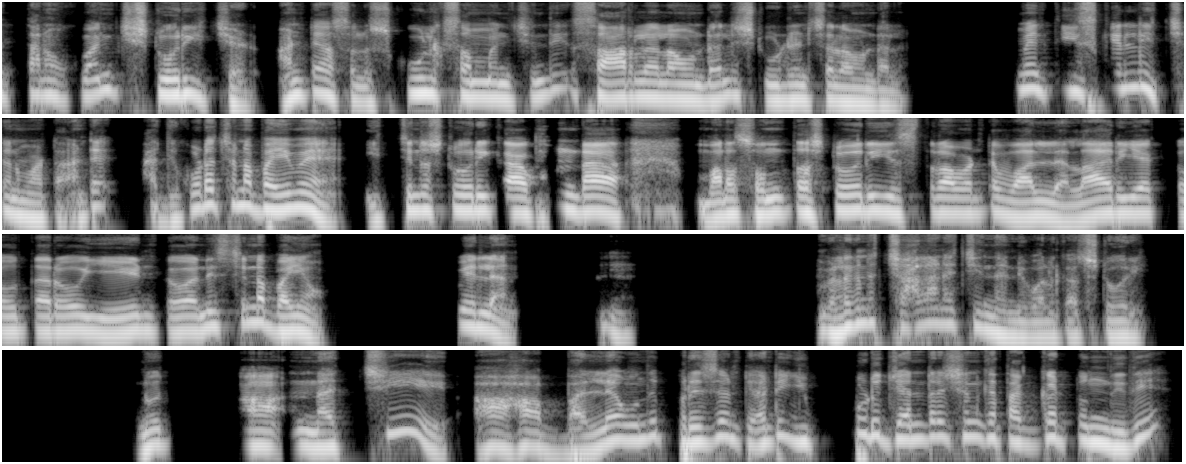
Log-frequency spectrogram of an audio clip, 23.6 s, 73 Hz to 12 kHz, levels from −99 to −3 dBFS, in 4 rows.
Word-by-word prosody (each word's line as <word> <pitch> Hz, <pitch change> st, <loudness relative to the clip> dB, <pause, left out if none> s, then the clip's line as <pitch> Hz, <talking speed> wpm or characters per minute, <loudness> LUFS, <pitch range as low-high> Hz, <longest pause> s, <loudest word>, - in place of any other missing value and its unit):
తను 175 Hz, -1 st, -2 dB
ఒక 140 Hz, -, -14 dB
మంచి 195 Hz, +2 st, -2 dB
స్టోరీ 180 Hz, 0 st, +4 dB
ఇచ్చాడు. 120 Hz, -7 st, -5 dB, 0.2 s
అంటే, 175 Hz, +3 st, +1 dB
అసలు 130 Hz, -4 st, -4 dB
స్కూలుకి 190 Hz, -2 st, +1 dB
సంబంధించింది 160 Hz, +3 st, -1 dB
సార్లెలా 155 Hz, -1 st, +3 dB
ఉండాలి? 140 Hz, +5 st, 0 dB
స్టూడెంట్స్ 140 Hz, -1 st, -1 dB
ఎలా 130 Hz, -, +1 dB
ఉండాలి? 105 Hz, -3 st, -5 dB, 0.6 s
మే 235 Hz, -, +2 dB
తీసుకెళ్ళి 235 Hz, +4 st, -2 dB
ఇచ్చాన్నమాట. 140 Hz, -8 st, -1 dB
అంటే 130 Hz, -, -2 dB, 0.3 s
అది 110 Hz, 0 st, -5 dB
కూడా 230 Hz, +4 st, +3 dB
చిన్న 225 Hz, -1 st, +3 dB
భయమే. 190 Hz, -1 st, +6 dB, 0.3 s
ఇచ్చిన 180 Hz, +10 st, 0 dB
స్టోరీ 175 Hz, -1 st, +3 dB
కాకుండా, 165 Hz, +3 st, +5 dB, 0.6 s
మన 135 Hz, -, +5 dB
సొంత 160 Hz, +2 st, +2 dB
స్టోరీ 180 Hz, +2 st, +3 dB
ఇస్తున్నామంటే 160 Hz, +1 st, 0 dB
వాళ్లెలా 135 Hz, -1 st, +3 dB
రియాక్ట్ 160 Hz, -1 st, 0 dB
అవుతారో, 145 Hz, 0 st, -1 dB, 0.2 s
ఏంటో, 145 Hz, 0 st, 0 dB
అనేసి 170 Hz, +3 st, -1 dB
చిన్న 215 Hz, 0 st, +2 dB
భయం. 140 Hz, -6 st, +3 dB, 0.7 s
వెళ్ళాను, 155 Hz, -, +2 dB, 0.4 s
హ్మ్. 120 Hz, -7 st, -8 dB, 1.0 s
వెళ్లగానే 195 Hz, +9 st, +1 dB
చాలా 195 Hz, +2 st, -1 dB
నచ్చిందండి 140 Hz, -, -2 dB
వాళ్ళకా 110 Hz, 0 st, -6 dB
స్టోరీ. 115 Hz, -2 st, -4 dB, 0.9 s
ను 150 Hz, -, +1 dB, 0.5 s
ఆ! -, -, +3 dB, 0.3 s
నచ్చి, 145 Hz, -, -2 dB, 0.5 s
"ఆహా! 145 Hz, +2 st, 0 dB, 0.2 s
భలే 150 Hz, -, +1 dB
ఉంది. 225 Hz, +4 st, -3 dB
ప్రెజెంట్ 180 Hz, 0 st, 0 dB
అంటే 210 Hz, -, -3 dB
ఇప్పుడు 190 Hz, +8 st, -4 dB
జనరేషన్‌కి 220 Hz, +1 st, -1 dB
తగ్గట్టుందిది. 185 Hz, -, 0 dB
160 Hz, 135 wpm, -22 LUFS, 140-185 Hz, 1.0 s, భయమే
